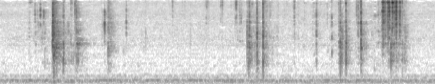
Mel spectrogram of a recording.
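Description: A solid purple Palmolive soap bar is held in hand while its surface is shaved into curls with a utility knife blade. Short, dry, crackly scraping bursts with bright edges come in uneven clusters over a steady low hum.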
